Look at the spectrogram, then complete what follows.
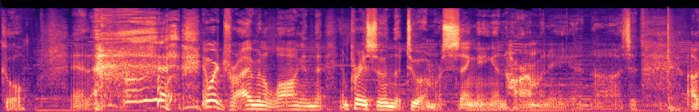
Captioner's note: laugh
